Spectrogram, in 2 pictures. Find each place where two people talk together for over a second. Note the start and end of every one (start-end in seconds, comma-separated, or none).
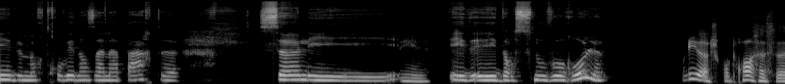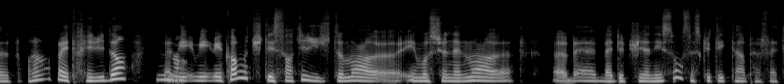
none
